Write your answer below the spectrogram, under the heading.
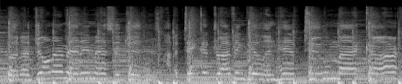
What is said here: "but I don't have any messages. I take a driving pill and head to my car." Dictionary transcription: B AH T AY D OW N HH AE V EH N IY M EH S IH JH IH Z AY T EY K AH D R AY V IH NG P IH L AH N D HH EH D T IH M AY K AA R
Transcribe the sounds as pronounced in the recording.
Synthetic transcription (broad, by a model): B AH T AY D OW N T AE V EH N IY M EH S IH JH IH Z AY T EY K AH D R AY V IH NG B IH L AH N HH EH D T IH M AY K AA R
